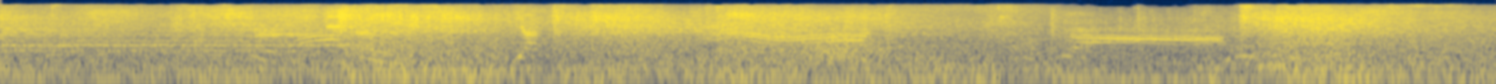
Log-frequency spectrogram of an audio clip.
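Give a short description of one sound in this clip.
Heavy rain falls steadily.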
